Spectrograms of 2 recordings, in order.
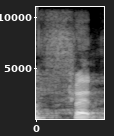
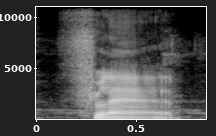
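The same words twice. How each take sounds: First: Said in the usual way. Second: Flat with a British open a, flaat; British accent. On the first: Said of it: "kalau kita kan biasanya flat saja". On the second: Shown as a demonstration. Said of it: "kalau orang Inggris dia akan mengatakan". (aksen British pada flat)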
